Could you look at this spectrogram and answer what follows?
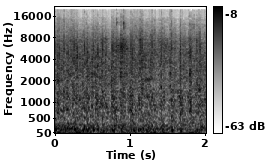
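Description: Basilisk Flare artillery fire in the video game Dawn of War 2: Retribution, a steady, loud wash of rumbling blasts and crackling impacts filling the whole stretch without clear breaks.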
